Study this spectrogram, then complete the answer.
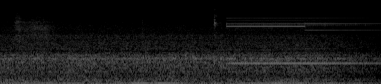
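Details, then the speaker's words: Fischertechnik hydraulics model, small motor powered via controller output one: thin, steady high whine starts partway through but the mechanism does not move; wiring to the wrong output suspected, not confirmed. "i hear it whine but i don't hear anything um oh i clearly hear the motor so why doesn't it work out is my assumption wrong then"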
